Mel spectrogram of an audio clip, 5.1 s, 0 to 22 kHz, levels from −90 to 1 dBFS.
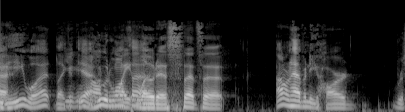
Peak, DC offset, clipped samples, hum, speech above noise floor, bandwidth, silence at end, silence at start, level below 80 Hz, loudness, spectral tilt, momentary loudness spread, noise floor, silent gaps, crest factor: -10 dBFS; under 0.1%; under 0.1%; none; 39 dB; 11.5 kHz; 0 s; 0 s; -58 dBFS; -27 LUFS; -6 dB/octave; 13 LU; -65 dBFS; none; 18 dB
